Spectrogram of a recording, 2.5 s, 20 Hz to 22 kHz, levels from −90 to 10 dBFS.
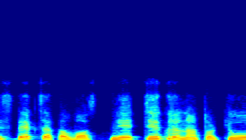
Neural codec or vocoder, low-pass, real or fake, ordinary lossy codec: codec, 16 kHz, 0.5 kbps, X-Codec, WavLM features, trained on Multilingual LibriSpeech; 7.2 kHz; fake; Opus, 24 kbps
